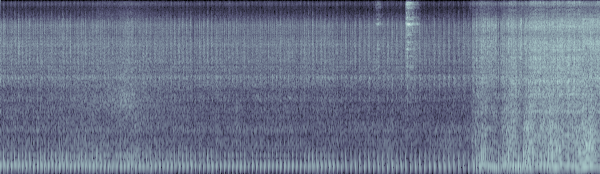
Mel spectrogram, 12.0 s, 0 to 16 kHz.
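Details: Honda Wave 100 single-cylinder idling evenly at roughly three beats a second, then revving cleanly without stumbling, after a clogged fuel filter causing hard starting, poor acceleration and stalling was fixed (carburettor cleaned, air and fuel filters replaced); now runs properly.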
